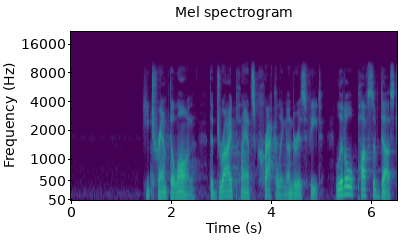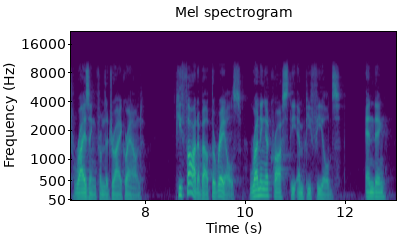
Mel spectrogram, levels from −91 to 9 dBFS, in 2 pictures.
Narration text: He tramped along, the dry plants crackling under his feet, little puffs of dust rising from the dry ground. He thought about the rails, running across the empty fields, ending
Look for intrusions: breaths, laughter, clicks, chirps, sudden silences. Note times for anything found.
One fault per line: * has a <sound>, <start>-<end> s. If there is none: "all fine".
all fine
